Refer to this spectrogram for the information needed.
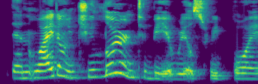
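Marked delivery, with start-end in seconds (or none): none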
